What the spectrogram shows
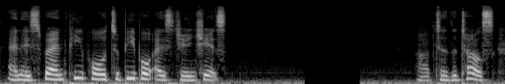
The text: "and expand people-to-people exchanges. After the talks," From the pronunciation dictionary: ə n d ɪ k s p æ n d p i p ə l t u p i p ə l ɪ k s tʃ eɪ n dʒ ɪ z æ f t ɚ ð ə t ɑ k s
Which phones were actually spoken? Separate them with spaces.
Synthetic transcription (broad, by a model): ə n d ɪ s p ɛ n p i p ə l t u p i p ə l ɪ k s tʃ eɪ n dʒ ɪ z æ f t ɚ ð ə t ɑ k s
